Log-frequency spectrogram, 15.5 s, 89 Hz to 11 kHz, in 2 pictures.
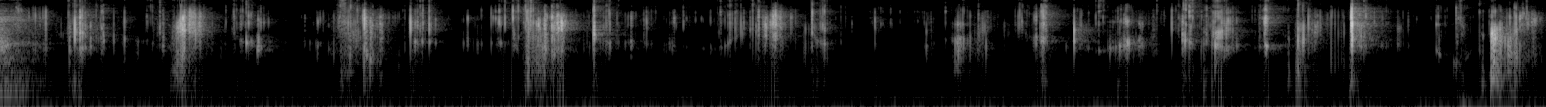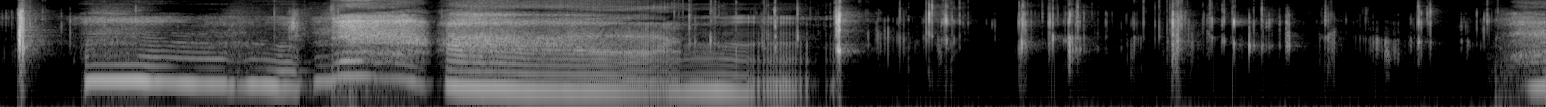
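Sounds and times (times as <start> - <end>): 
crunchy chewing: 0.0 - 8.1, 11.1 - 15.2
drawn-out wavering vocal sound: 8.2 - 11.8.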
